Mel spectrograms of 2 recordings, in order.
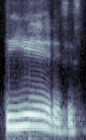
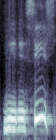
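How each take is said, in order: First: Diéresis slowly stressed on DIÉ, falling; correct stress. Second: Diéresis wrongly stressed on the last syllable, die-re-SÍS, rising; wrong final stress. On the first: Teacher giving students the right reading of diéresis, stress on DIÉ. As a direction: lean on the first syllable, DIÉ-re-sis. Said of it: "ahora sí, muy bien". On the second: Teacher showing students an even worse mistake, diéresis stressed at the end. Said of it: "peor todavía". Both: Shown as a demonstration.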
